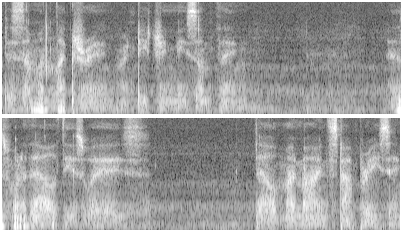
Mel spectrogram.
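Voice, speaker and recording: A man whispers at a very slow pace, with long, frequent pauses and big swings in loudness. Noticeable background noise sits behind him. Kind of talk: ASMR sleep trivia. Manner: soft-spoken, whispered, slow.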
